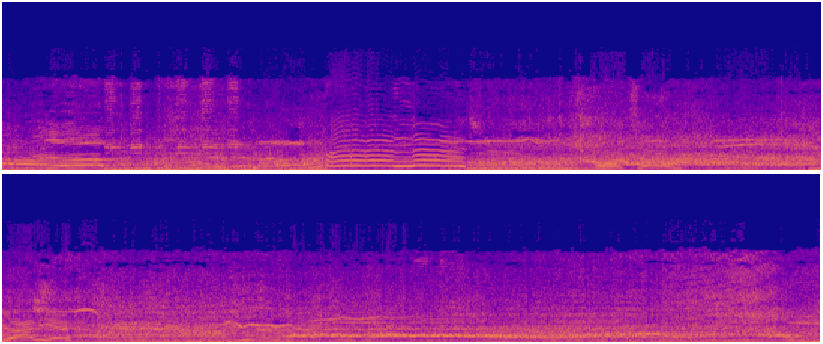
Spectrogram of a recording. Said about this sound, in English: Okay, so a Garda car arrives on the scene, and the two white cars that are rallying around Cherry Orchard, one of them rams straight into the Garda car. The Garda car reverses, the other car clips off the side of the Garda car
